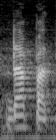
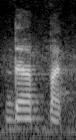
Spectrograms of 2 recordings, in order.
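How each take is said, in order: First: The consonants are pronounced indistinctly. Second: The consonants are pronounced clearly and precisely. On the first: The speaker calls it wrong. "bukan dapat" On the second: The speaker calls it right. "harus diucapkan dapat"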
